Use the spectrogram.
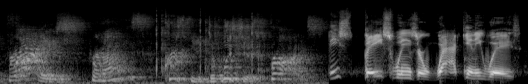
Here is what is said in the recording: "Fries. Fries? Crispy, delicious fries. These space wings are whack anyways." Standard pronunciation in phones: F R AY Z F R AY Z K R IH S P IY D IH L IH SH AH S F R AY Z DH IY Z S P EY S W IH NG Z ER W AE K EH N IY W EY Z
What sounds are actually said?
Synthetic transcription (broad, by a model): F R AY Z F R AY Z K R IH S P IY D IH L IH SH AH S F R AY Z DH IY Z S B EY S W IH NG Z ER W AE K EH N IY W EY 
